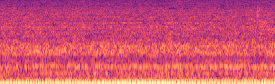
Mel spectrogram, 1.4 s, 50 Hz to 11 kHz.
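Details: 2007 Ford Mustang Shelby GT coupe with 5,228 original miles, shortly after start-up. Deep, even V8 burble at idle with steady pitch and no knocks or ticks; smooth, healthy normal idle.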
